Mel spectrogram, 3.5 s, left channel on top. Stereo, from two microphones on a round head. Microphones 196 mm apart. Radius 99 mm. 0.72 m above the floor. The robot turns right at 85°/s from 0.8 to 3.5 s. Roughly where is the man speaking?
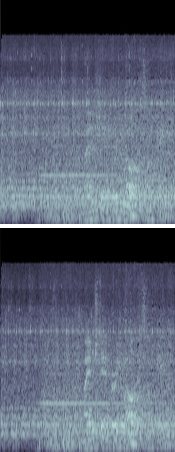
Right.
